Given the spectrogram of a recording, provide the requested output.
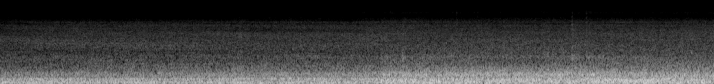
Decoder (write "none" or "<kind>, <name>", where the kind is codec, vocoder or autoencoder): none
